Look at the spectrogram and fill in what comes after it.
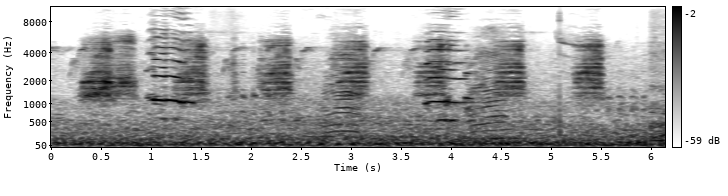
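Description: A bird calling over and over, about eight short calls each under half a second, coming roughly one or two a second.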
